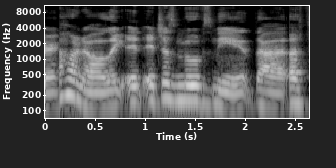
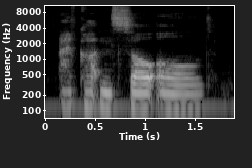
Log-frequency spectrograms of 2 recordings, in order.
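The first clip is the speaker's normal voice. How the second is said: very quiet, low, bittersweet, solemn acceptance; 4 semitones lower, 11 dB quieter than usual. Retelling what she said while looking at the picture, imitating solemn acceptance and happiness. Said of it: "this mixture of like solemn acceptance and happiness".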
